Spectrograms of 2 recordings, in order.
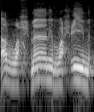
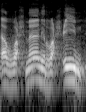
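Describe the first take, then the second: The two takes are said the same way.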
